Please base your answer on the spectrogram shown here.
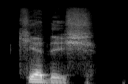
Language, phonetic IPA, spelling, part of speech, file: Polish, [ˈcɛdɨɕ], kiedyś, pronoun, Pl-kiedyś.ogg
